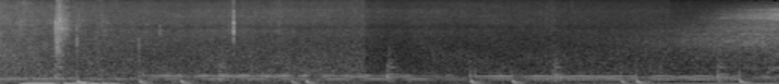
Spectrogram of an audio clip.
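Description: Background music: sustained chords over a low beat that thumps about twice a second.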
